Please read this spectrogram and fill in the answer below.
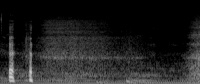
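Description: A man's two quick breathy bursts of laughter, then a long exasperated sigh breathed out into a headset microphone, fading away just before the end.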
